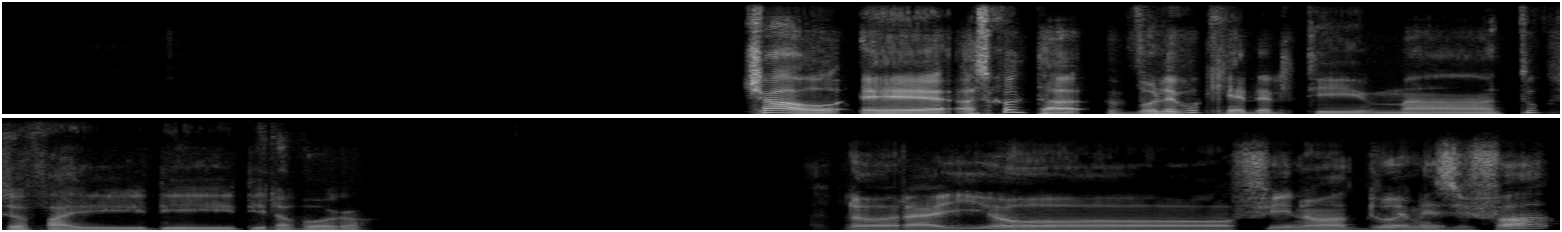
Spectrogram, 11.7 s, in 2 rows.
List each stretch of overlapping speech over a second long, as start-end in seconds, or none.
none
